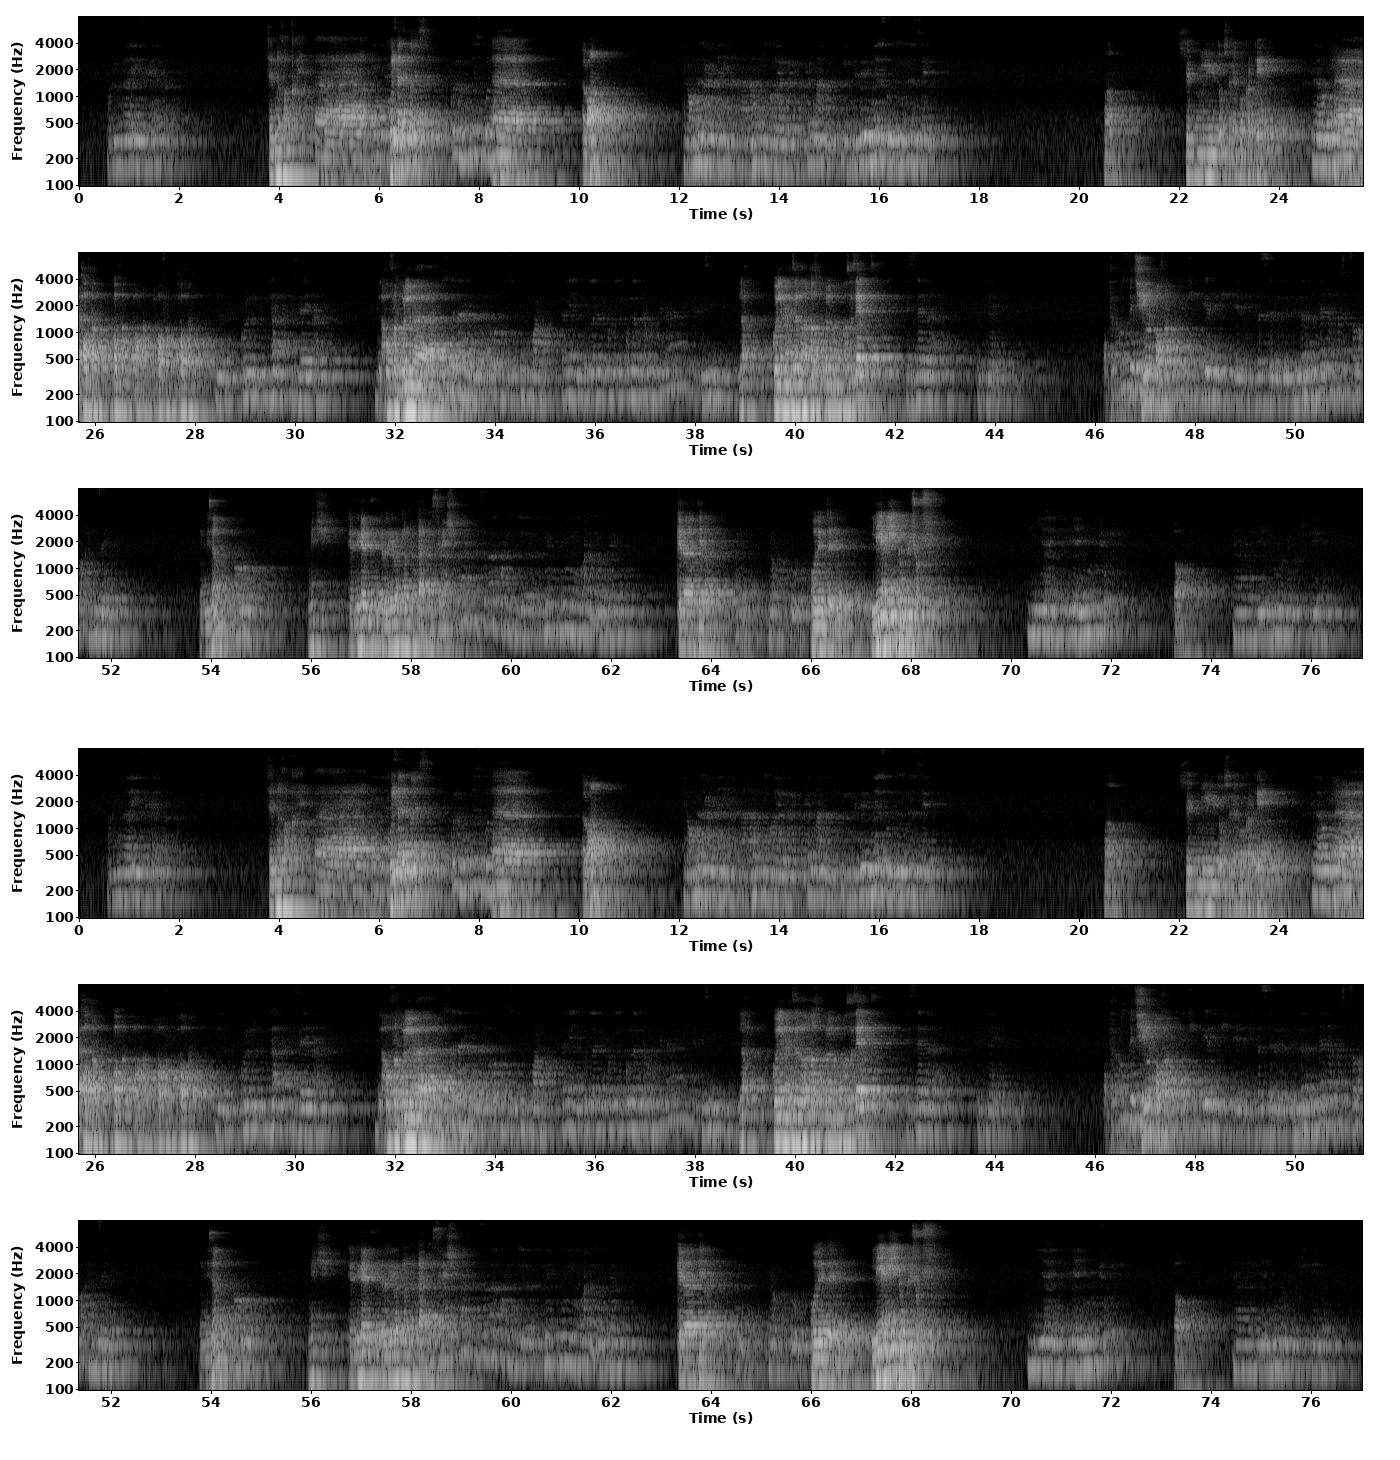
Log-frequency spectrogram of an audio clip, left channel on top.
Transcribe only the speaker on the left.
سيبني أفكر آه
كل
ما زاد نقص
آه
العمر
اه سيبني توصلني أفكر تاني
آه الحفرة حفرة الحفرة الحفرة الحفرة
الحفرة
كل
ما
لا كل ما زاد نقص وكل ما نقص زاد
ما انت لما
بتشيل
من الحفرة
الميزان
ماشي كده دي كده هتبقى الإجابة التالتة
بتاعتي بس
ماشي
كده اتنين واحد
خد انت دي بقى ليه عين وما بيشوفش
اه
